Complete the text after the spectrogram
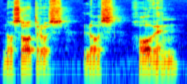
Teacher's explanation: it's becoming basically all the S's are dropped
